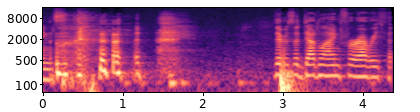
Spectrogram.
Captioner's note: both laughing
